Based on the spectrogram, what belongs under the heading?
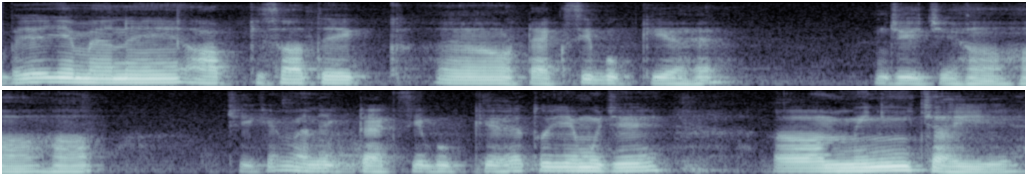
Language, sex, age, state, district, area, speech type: Urdu, male, 30-45, Delhi, South Delhi, rural, spontaneous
